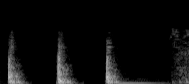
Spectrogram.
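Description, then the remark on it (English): Three solid knocks on a wooden front door, evenly spaced about half a second apart, fairly loud, each with a short dull thud and quick decay. “Knock, knock, knock knocking at our little front door.”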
